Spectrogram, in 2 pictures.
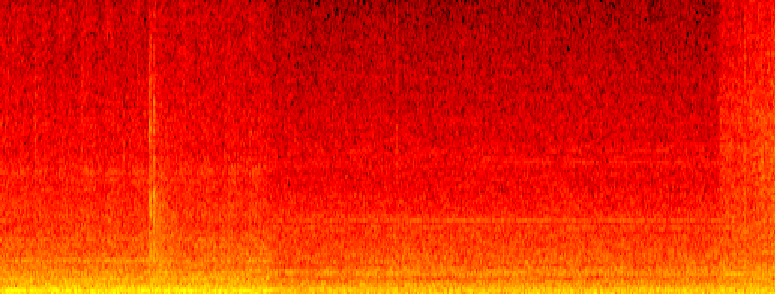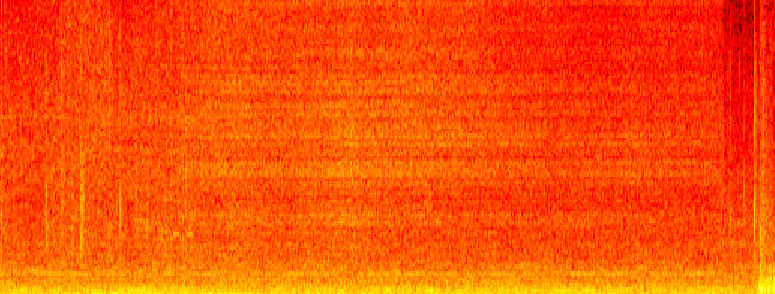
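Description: A vehicle engine running with a low, steady hum, cut by a couple of sharp cracks. After a break, a heavy low rumble with a steady high hiss and a few clicks.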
